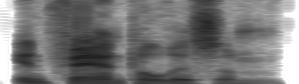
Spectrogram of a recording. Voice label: "infantilism", American

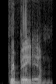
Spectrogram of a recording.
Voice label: "verbatim", American

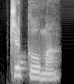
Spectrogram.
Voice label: "trachoma", Indian

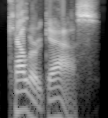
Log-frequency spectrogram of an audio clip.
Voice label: "Calor gas", American

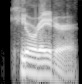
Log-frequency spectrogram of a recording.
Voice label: "curator", American

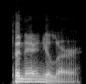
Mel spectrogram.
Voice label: "penannular", American

